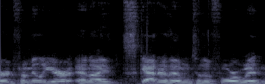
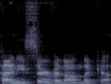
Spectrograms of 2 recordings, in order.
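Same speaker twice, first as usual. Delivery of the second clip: ordinary talk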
